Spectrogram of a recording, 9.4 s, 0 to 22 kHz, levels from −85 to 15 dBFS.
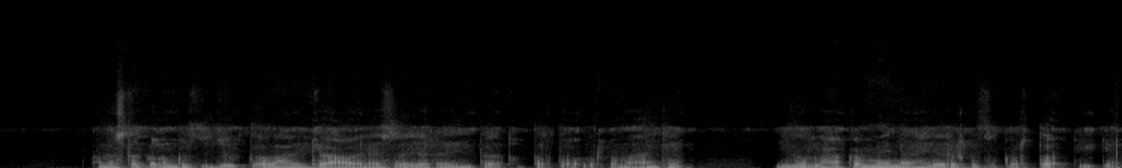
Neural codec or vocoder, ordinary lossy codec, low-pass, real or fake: codec, 44.1 kHz, 7.8 kbps, Pupu-Codec; none; none; fake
